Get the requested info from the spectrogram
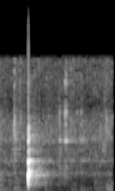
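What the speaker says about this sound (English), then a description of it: "you will wanna roast the onion. So have it on high so it can roast nicely" Chopped onion dropped into half a cup of hot oil on high heat for a roux, a sudden sizzling burst that quickly fades into a faint, steady frying hiss.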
